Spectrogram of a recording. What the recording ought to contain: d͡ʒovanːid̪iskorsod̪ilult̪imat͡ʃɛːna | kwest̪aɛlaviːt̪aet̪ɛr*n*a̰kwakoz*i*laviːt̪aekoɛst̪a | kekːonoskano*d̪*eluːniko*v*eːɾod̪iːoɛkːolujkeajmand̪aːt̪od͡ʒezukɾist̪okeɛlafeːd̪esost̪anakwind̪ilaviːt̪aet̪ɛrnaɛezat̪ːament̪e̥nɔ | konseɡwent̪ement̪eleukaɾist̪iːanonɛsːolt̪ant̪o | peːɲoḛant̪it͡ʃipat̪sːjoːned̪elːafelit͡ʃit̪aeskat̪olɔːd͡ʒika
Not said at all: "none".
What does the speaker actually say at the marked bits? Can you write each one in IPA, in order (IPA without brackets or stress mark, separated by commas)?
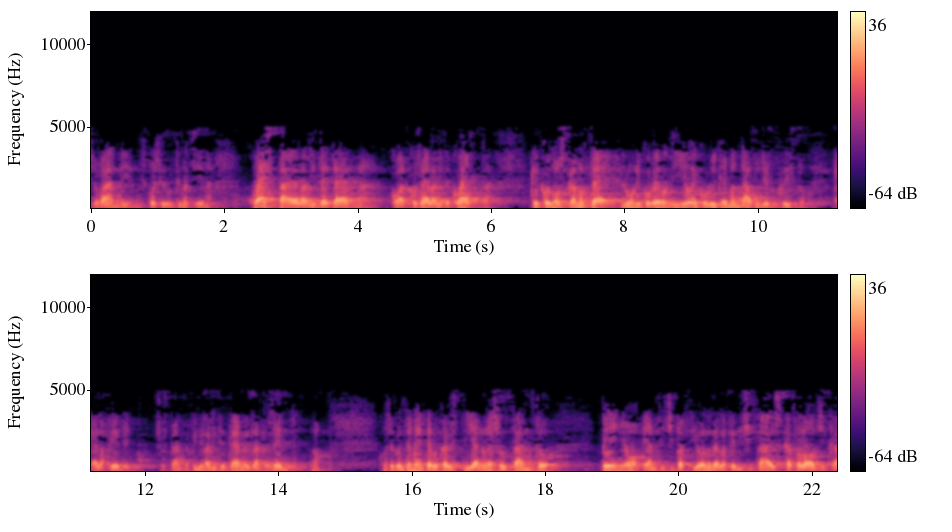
n, ɛ, t̪, v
